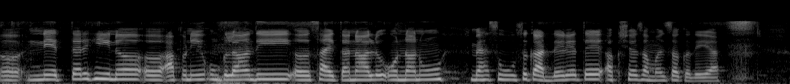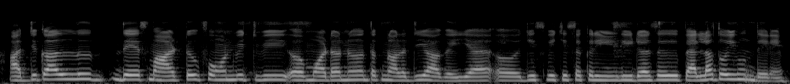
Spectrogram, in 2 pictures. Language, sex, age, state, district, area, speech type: Punjabi, female, 30-45, Punjab, Jalandhar, urban, spontaneous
